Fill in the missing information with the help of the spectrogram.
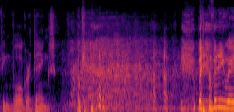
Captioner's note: audience laughs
